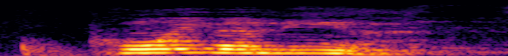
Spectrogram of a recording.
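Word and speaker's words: Koinonia (κοινωνία): Is this word pronounced koinonia? Koinonia.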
